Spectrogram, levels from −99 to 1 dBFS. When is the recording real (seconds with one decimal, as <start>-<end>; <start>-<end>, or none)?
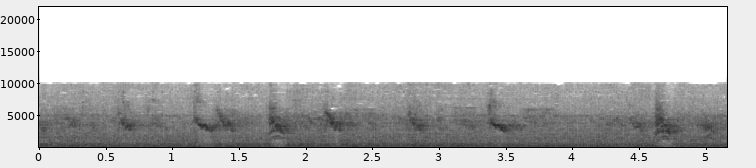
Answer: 3.1-3.7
